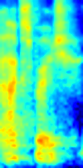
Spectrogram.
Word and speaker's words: Uxbridge: So is this in your small town of, how do you say it, Uxbridge, Ontario? – Yeah, nailed it, Uxbridge, yeah.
